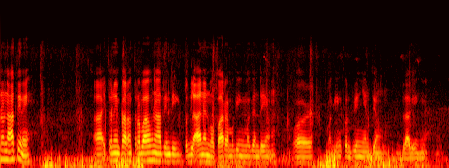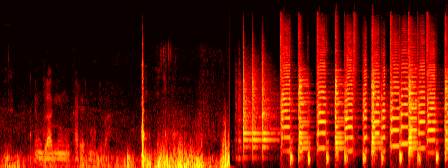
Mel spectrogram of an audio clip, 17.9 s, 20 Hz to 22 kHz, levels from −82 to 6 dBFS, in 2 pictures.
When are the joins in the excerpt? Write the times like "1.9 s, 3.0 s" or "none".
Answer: 13.6 s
